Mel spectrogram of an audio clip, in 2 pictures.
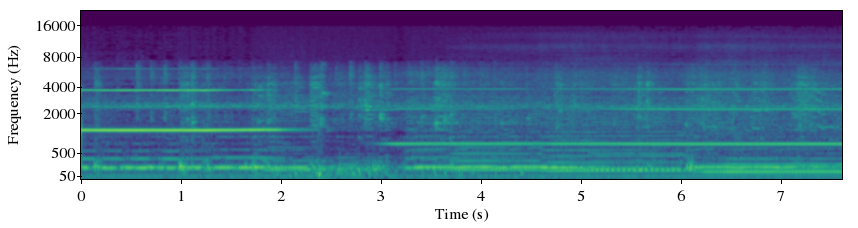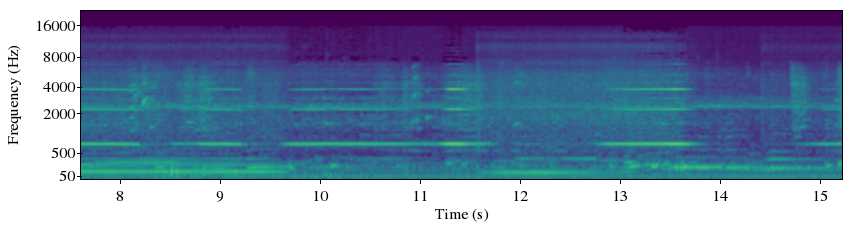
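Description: Instrumental music from a live studio recording: long held, even tones over low notes that change step by step every second or two, with two short louder notes near the end.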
